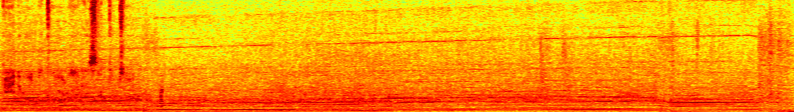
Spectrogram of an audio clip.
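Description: Race car engines roar continuously in Assetto Corsa Competizione, rising and falling through gear shifts as the cars run close together in a lobby race, loud and steady with a voice talking over them.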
